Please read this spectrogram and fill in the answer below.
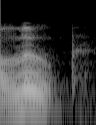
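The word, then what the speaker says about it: loupe: i have no idea a loop but it's spelled l-o-u-p-e interesting simple small magnification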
